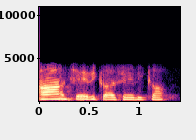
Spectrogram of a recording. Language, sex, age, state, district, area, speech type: Tamil, female, 18-30, Tamil Nadu, Thoothukudi, rural, conversation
